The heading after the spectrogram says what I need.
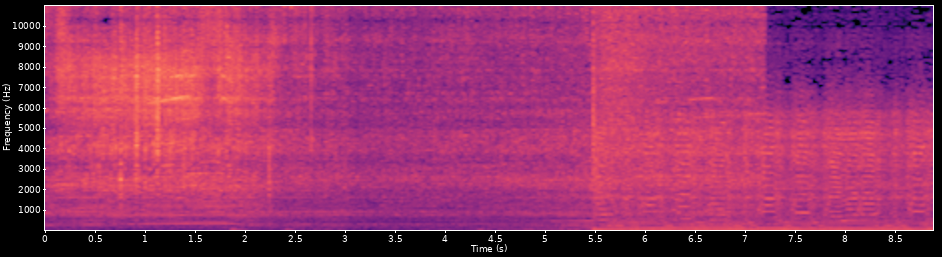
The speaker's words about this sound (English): Now sit back relax, and enjoy the orgasmic sound of a Crown Vic.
